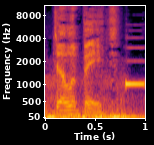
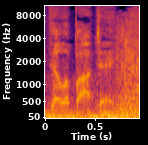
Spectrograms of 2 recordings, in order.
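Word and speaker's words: Dell'Abate: with John Heat is a heat and Gary Debate. I love when everyone pronounces it wrong. Hey, it's Jimmy Kimmel. You're listening to the wrap-up show with John Hine and Gary Deabate.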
